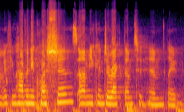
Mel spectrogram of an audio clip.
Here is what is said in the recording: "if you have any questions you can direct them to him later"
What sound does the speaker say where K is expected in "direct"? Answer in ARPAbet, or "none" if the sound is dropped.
K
